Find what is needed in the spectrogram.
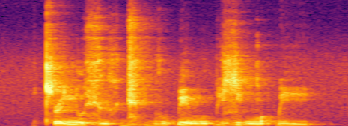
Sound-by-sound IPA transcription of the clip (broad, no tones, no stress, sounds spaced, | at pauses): cʰ ə˞ ɲ o ʑ ʉ x d͡ʑ ʉ ɡ͡b u ɓ e m u ɓ i ɮ i ŋ͡m ɔ k͡p i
